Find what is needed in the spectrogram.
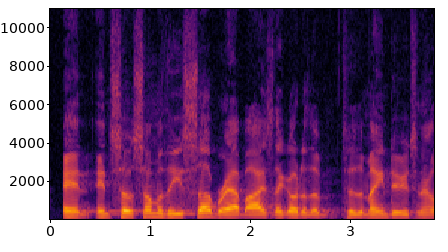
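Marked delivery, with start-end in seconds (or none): none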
